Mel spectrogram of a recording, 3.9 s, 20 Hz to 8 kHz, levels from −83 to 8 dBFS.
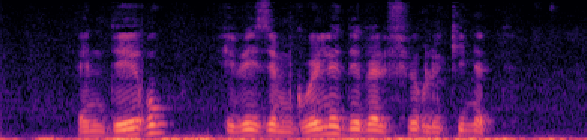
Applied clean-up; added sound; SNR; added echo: none; Fire; -2 dB; none.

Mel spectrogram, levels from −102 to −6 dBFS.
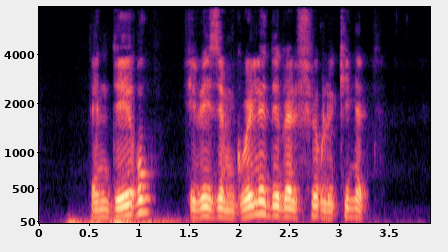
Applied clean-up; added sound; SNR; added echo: neural mask model DeepFilterNet 3.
